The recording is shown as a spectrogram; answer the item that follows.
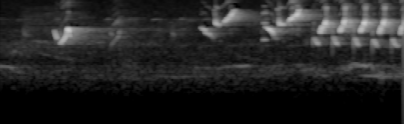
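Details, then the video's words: Cardinal giving slurred downward whistles, then a quicker series of short repeated notes near the end; the background is quiet. "أصوات كاردينال"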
